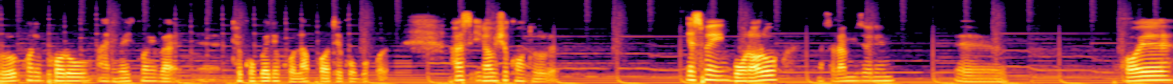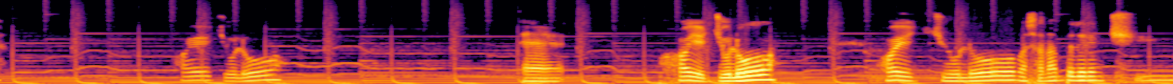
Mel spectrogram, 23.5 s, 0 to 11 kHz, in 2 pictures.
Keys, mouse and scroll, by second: 4.1 middle click, 4.8-6.6 drag, 4.8 right click, 6.7-8.3 middle drag, 7.2-8.9 drag, 9.0 click.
